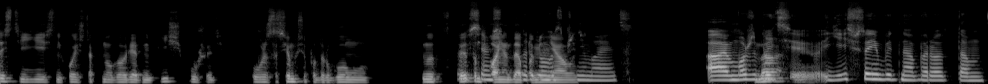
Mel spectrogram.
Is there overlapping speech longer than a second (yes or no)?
yes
